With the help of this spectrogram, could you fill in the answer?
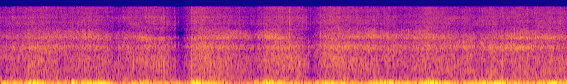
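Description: Blue plastic-bristle brushes scratch both sides of a yellow foam microphone windscreen. The result is a continuous, muffled low rumble that swells and fades unevenly, with almost all of its energy deep in the bass and only a faint hiss above it.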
